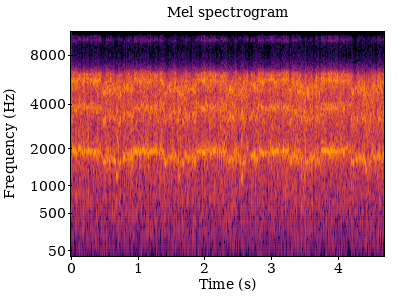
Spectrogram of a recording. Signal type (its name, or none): Emergency Alert System (SAME) tones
